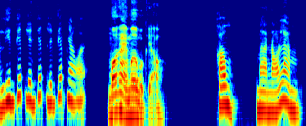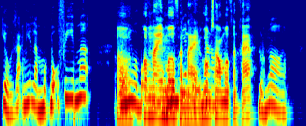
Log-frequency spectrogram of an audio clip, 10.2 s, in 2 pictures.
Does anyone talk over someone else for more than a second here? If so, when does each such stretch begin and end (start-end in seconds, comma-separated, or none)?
7.1-8.8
